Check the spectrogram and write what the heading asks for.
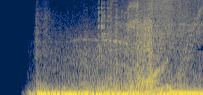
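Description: Cinematic intro sound effect: a deep bass rumble with sweeping whooshes, starting suddenly after a brief moment of silence.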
